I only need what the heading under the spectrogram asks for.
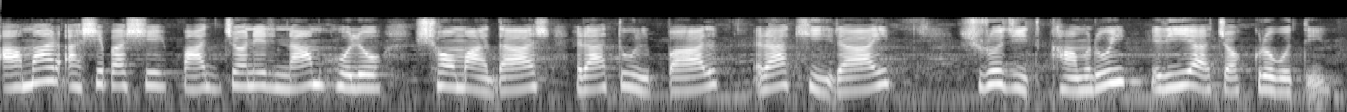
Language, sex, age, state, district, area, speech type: Bengali, female, 18-30, West Bengal, Paschim Medinipur, rural, spontaneous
